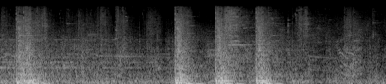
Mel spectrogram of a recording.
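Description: Sniper rifle shots crack loudly and echo.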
